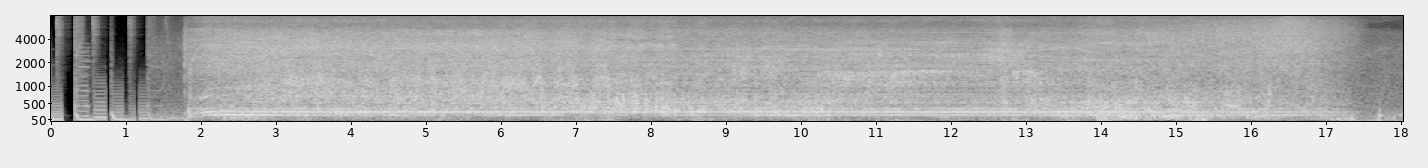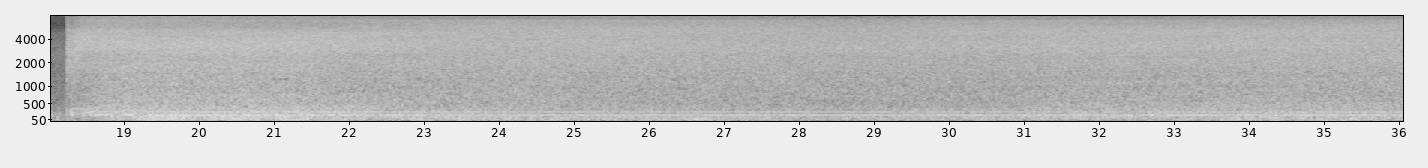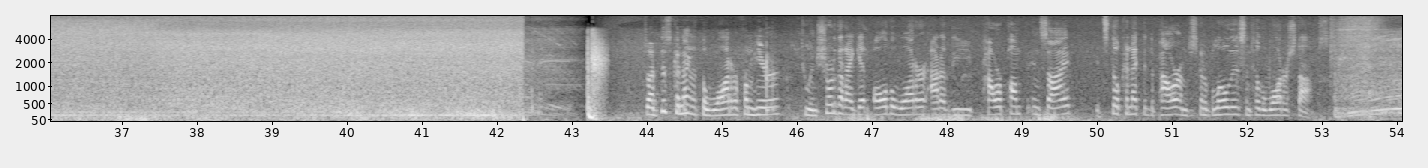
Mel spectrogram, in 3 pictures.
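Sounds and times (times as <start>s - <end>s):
pressure washer motor hum: 1.6s - 17.6s, 18.2s - 43.2s, 53.1s - 54.0s
high-pressure water spray hiss: 2.0s - 17.5s, 18.2s - 42.4s.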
